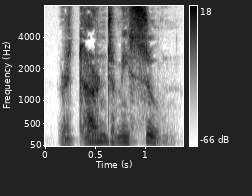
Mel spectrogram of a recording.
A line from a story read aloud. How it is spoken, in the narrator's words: she murmured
